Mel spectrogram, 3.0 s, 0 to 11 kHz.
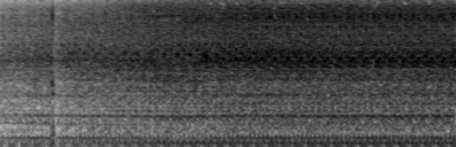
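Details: Lexus IS200 six-cylinder petrol engine idling with a slight uneven pulse, showing code P0301 for a cylinder 1 misfire; a dead cylinder 1 coil pack was found, with no spark at the plug.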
